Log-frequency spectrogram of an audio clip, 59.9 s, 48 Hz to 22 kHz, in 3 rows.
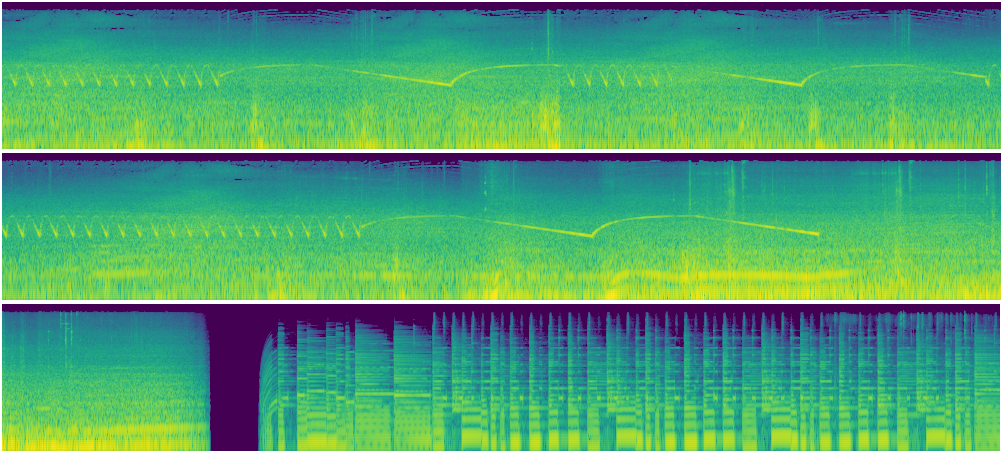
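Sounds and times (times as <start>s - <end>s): police siren wail and yelp: 0.0s - 38.2s.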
